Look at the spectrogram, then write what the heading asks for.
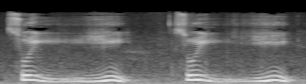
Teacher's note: یا پر تشدید ہے اور یا زبان کے سینٹر سے نکلتا ہے، اور یا کے لیے زبان کے سینٹر میں جب تشدید آتی یا کو تو زبان کے سینٹر میں تھوڑا سا پریشر آتا ہے۔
